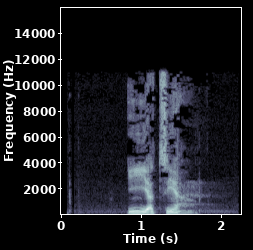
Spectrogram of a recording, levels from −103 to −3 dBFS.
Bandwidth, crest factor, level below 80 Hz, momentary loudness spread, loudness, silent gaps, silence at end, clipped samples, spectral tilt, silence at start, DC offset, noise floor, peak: 11.5 kHz; 22 dB; -56 dBFS; 10 LU; -23 LUFS; none; 0.6 s; under 0.1%; -4.5 dB/octave; 0.85 s; under 0.1%; -67 dBFS; -4 dBFS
